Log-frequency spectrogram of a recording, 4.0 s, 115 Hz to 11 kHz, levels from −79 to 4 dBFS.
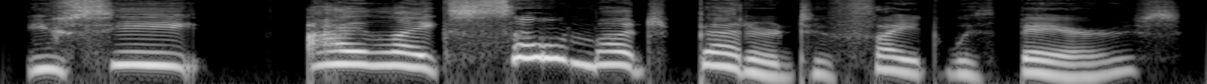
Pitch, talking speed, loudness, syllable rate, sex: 275 Hz, 165 wpm, -16 LUFS, 3.6 syllables/s, female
